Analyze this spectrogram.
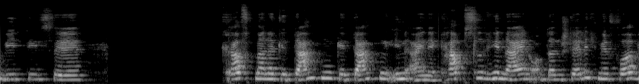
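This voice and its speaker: A woman speaking gently and reflectively about letting go of anger, thinking aloud as she goes. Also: a little high. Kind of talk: calm talk on self-help and letting go.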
